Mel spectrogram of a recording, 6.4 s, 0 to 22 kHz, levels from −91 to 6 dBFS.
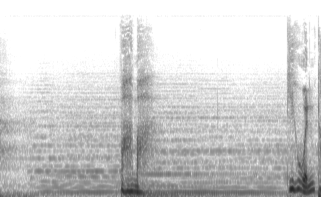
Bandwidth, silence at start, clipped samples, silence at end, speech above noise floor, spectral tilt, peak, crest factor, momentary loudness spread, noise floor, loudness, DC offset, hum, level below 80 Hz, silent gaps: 12.5 kHz; 0 s; under 0.1%; 0 s; 24 dB; -8 dB/octave; -2 dBFS; 22 dB; 25 LU; -41 dBFS; -19 LUFS; under 0.1%; none; -38 dBFS; none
